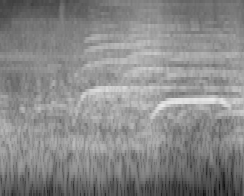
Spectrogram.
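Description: Concert crowd cheering and whooping, many voices overlapping, growing louder about a second in.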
